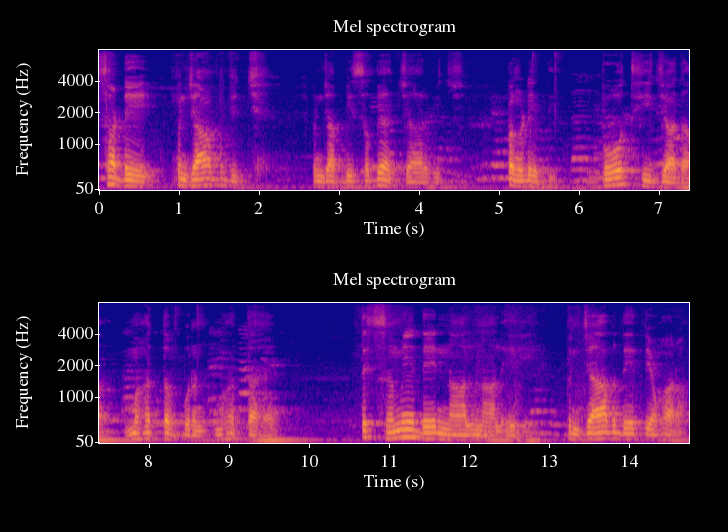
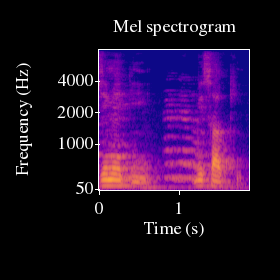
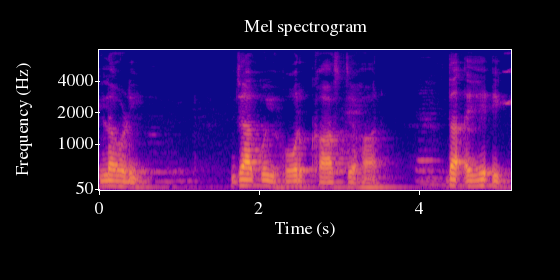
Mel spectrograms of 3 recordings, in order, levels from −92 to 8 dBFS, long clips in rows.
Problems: constant background noise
